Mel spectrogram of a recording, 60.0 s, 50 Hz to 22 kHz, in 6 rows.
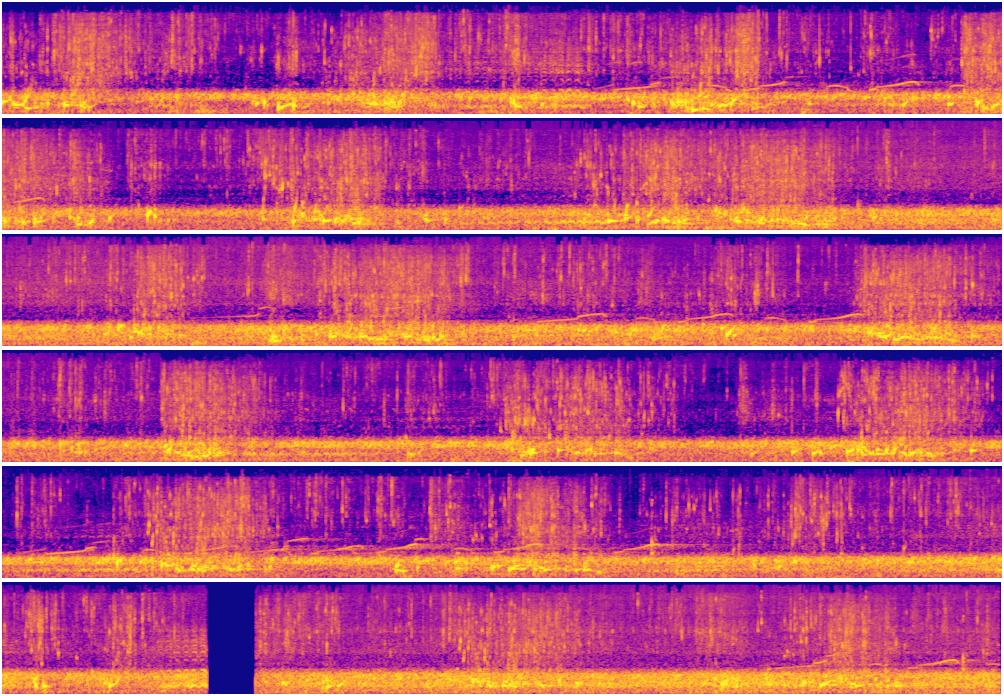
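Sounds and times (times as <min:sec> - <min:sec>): lake water lapping: 0:20.1 - 0:33.0, 0:52.6 - 0:59.9.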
